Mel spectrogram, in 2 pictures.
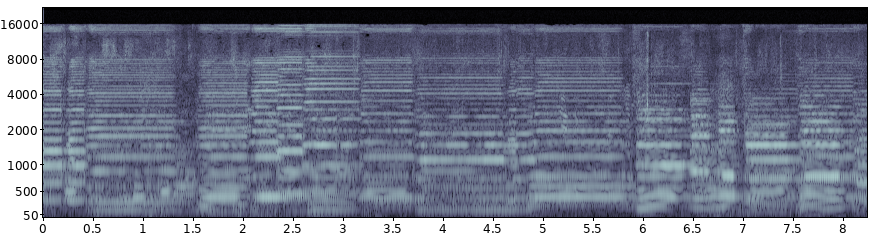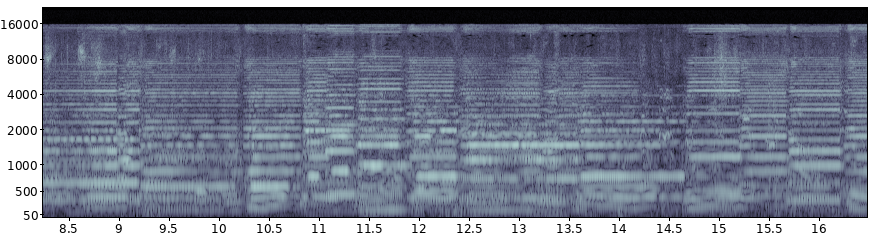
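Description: Accordion playing a tune: held melody notes over a bass accompaniment that moves in regular steps.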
